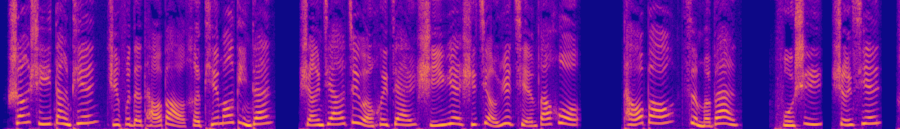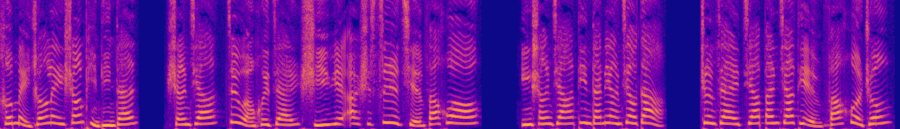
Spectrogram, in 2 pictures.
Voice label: 女 广告 双十一订单

